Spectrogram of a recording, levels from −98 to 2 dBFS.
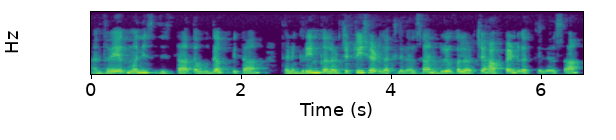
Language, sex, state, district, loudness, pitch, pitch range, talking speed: Konkani, female, Goa, North and South Goa, -16 LUFS, 210 Hz, 190-230 Hz, 200 wpm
